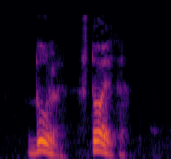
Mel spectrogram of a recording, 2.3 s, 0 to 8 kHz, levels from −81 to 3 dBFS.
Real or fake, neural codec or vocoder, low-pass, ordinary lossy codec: fake; codec, 44.1 kHz, 2.6 kbps, SNAC; 7.2 kHz; MP3, 24 kbps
